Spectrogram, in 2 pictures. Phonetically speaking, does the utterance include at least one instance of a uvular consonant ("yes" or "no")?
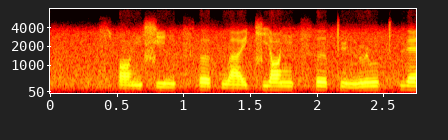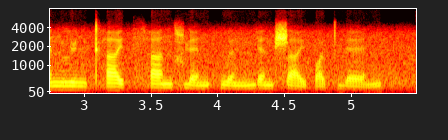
no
